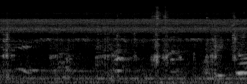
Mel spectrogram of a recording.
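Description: Steady, high-pitched chirring of insects in the background, with a few faint clicks of a metal spoon working into a balut egg.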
